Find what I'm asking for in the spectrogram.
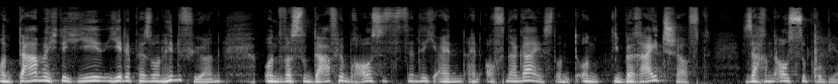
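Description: A man talks at a fairly high pitch, somewhat breathy. His pace is moderate, with ordinary pitch variation. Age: 30s. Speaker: nutrition scientist and podcast host. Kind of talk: interview conversation. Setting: sitting at a table in person. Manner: frequent filler hesitations.

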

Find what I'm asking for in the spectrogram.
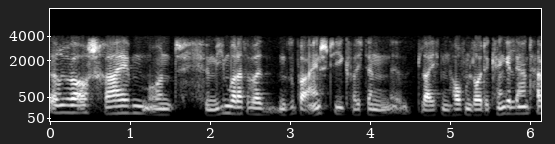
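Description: A man speaks fairly quickly against noticeable background noise. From northern Germany, North Frisia near the Danish border. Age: 40s. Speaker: agricultural magazine editor. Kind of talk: interview. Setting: phone call. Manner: hesitant with many fillers.

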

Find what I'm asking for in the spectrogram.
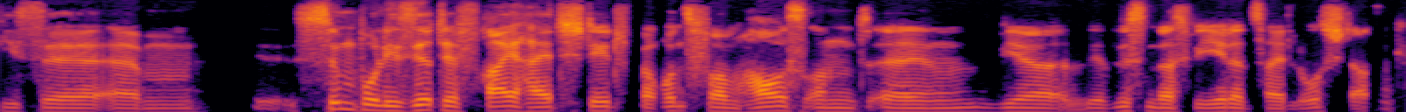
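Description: This man has a plain, everyday voice and fairly low pitch. He talks at a fairly slow pace with ordinary pitch variation. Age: 30s. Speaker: engineer and hobby van builder. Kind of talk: interview.

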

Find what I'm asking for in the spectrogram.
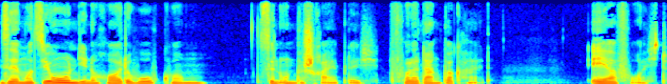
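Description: A woman speaks at a fairly slow pace in a medium pitch, flat and monotone, with long, frequent pauses. The sound is dry and close, with no echo. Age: 30s. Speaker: spiritual podcaster. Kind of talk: personal monologue.

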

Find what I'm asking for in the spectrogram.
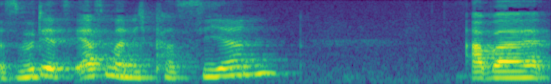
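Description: Noticeable background noise accompanies a woman whose voice sits at a medium pitch. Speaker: instagram influencer and blogger. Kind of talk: interview.

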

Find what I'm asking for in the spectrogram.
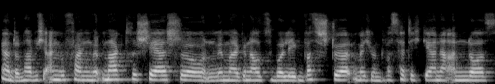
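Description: Very fast, somewhat breathy delivery with fairly even intonation. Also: woman. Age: 30s. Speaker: entrepreneur and life coach. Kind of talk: interview.

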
